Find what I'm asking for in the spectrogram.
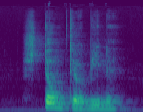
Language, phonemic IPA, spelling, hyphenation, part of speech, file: Dutch, /ˈstoːm.tʏrˌbi.nə/, stoomturbine, stoom‧tur‧bi‧ne, noun, Nl-stoomturbine.ogg
- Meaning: a steam turbine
